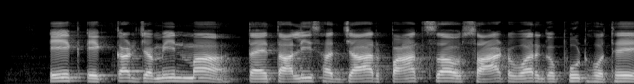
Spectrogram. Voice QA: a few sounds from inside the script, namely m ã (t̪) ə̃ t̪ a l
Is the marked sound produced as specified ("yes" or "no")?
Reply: yes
